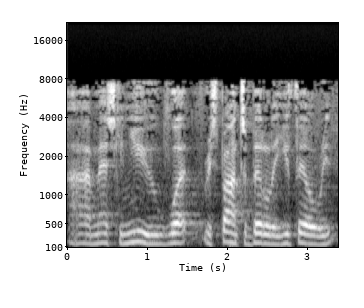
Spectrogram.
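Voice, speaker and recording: Raspy board member, deliberate questioner, higher-pitched male, lo-fi. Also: little pitch movement, a little mellow. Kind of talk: public hearing questioning. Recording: lo-fi hearing recording with faint noise.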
